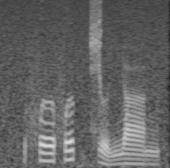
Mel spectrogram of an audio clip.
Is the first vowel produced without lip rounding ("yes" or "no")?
yes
